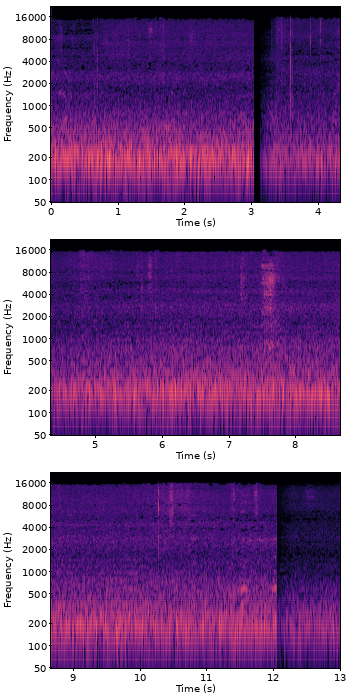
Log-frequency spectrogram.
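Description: An aircraft cabin hums with a steady, low engine drone.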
